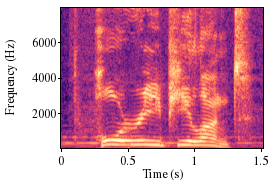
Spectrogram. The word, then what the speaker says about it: Horripilant: Horriy peelant.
